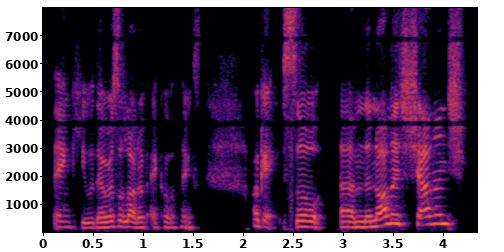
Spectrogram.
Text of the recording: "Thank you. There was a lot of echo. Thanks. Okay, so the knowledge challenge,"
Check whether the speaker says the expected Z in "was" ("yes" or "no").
yes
